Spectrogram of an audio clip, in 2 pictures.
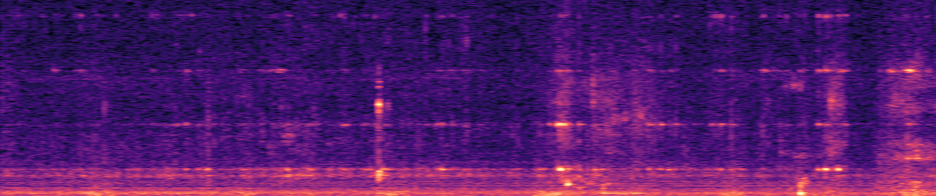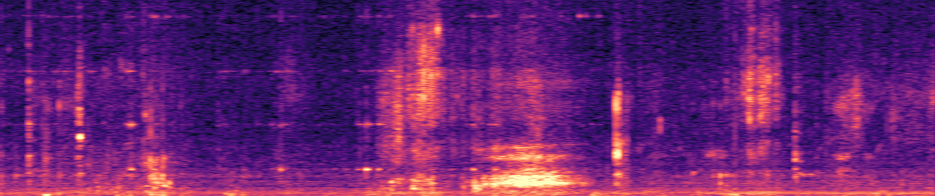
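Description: Faint, irregular clicks and rustles of a fishing rod and reel being worked while a hooked bass is reeled in, with a louder rustle about ten seconds in.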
